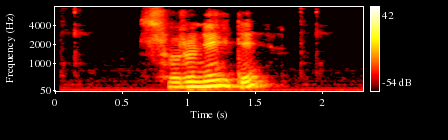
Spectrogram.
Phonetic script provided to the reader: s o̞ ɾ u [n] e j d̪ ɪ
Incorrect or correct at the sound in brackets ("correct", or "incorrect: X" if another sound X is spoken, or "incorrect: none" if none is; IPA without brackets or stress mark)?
correct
